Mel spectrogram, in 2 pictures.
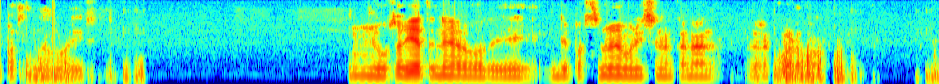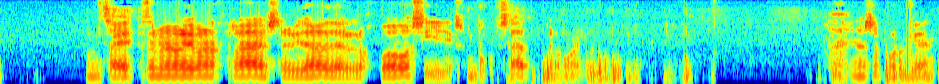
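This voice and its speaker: A man's voice: fairly low pitch, level tone, normal speed, pauses often, warm tone, a little hiss or hum, rough recording. A man chats casually over an anime preview, rambling, exclaiming and swearing as he goes. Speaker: anime reaction youtuber. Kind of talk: casual commentary.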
